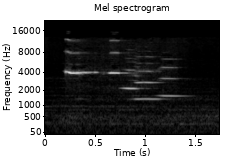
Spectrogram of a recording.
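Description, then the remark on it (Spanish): The unlubricated wheels of a wheelchair squeak in a few thin, high-pitched squeals as it advances slowly, each squeal sliding lower in pitch, over a faint low rumble. Fairly quiet, with no voices. “pronto aquellas ruedas avanzaron lentamente, rechinando por su falta de lubricación, dejando ver lo que sobre ella se montaba.”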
